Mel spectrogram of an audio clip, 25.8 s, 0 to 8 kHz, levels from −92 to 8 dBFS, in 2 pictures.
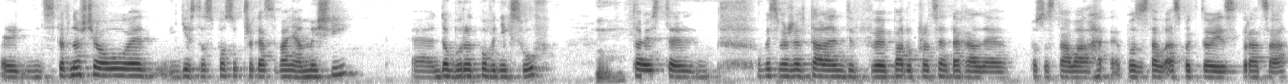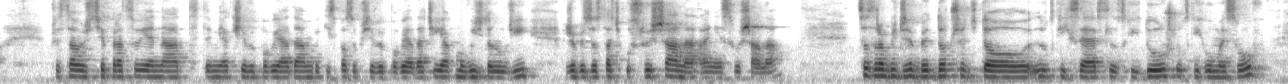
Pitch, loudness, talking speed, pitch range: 180 Hz, -24 LUFS, 140 wpm, 170-190 Hz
